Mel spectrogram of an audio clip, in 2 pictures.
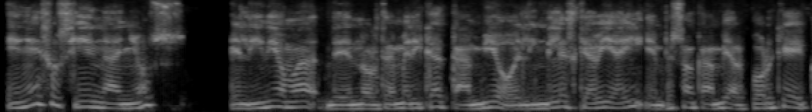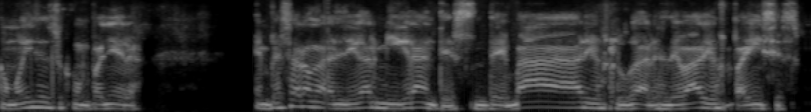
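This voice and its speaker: A man's voice: medium pitch, moderate pace. Brief: male teacher giving an online lecture, explaining patiently and quizzing the class, with muffled lo-fi audio. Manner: explanatory, asks the class frequent questions.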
